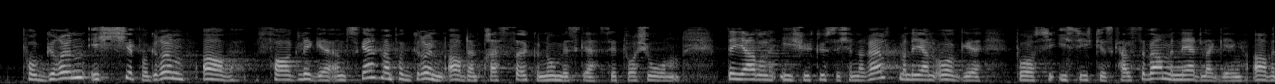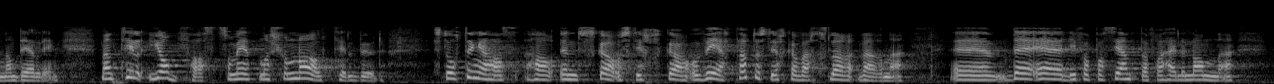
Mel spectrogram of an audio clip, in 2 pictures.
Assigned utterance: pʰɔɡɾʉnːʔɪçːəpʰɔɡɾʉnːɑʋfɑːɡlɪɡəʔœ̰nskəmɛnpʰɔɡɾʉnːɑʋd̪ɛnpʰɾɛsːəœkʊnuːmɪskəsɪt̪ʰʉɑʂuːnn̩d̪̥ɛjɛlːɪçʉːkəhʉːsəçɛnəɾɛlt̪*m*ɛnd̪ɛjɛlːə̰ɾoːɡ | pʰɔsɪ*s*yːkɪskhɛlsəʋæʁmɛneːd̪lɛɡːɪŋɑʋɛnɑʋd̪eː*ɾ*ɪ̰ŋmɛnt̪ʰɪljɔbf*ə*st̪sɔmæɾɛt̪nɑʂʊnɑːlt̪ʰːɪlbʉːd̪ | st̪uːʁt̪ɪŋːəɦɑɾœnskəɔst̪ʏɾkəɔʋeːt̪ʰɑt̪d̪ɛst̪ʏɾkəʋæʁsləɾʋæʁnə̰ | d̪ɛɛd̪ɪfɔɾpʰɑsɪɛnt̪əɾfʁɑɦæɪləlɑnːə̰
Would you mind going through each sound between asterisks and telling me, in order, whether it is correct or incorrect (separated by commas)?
correct, correct, incorrect, incorrect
